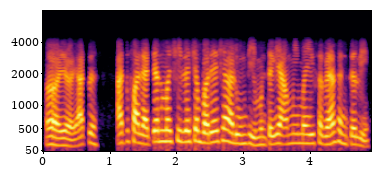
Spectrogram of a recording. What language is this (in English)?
Konkani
